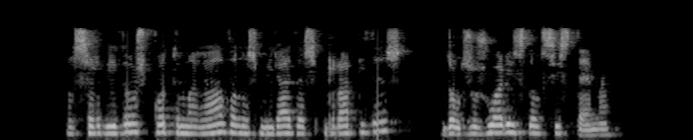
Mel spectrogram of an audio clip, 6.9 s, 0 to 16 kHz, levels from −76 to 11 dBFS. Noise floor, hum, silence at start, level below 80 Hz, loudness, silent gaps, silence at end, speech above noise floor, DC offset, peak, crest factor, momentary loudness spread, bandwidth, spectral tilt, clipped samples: -90 dBFS; none; 0.65 s; -60 dBFS; -19 LUFS; none; 0.8 s; 71 dB; under 0.1%; -4 dBFS; 16 dB; 8 LU; 7.8 kHz; -4 dB/octave; under 0.1%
